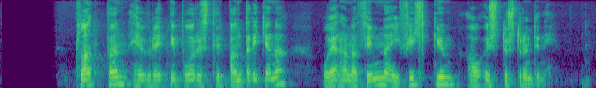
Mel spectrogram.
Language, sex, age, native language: Icelandic, male, 40-49, Icelandic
